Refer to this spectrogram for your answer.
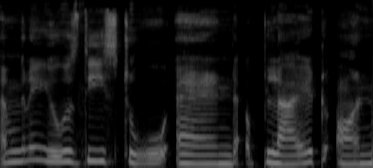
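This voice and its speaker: A woman with a medium pitch speaks very slowly. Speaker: beauty vlogger. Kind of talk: makeup tutorial. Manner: casual, conversational.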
